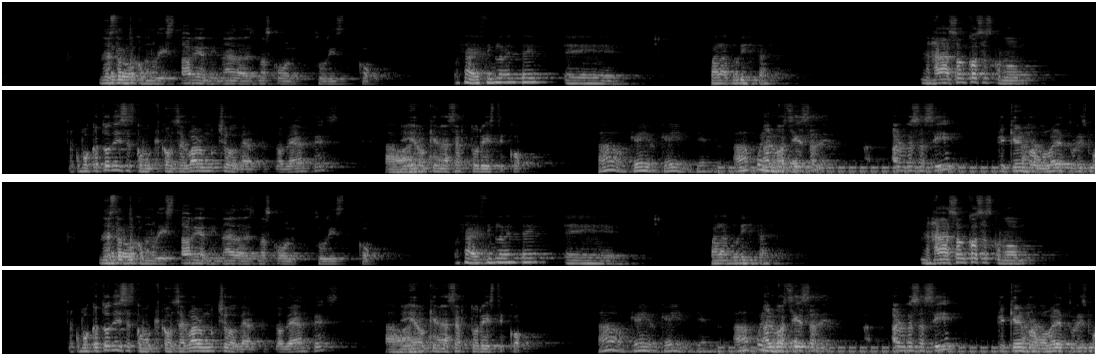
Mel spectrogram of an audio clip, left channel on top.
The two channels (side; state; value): both; normal; correlation 0.57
